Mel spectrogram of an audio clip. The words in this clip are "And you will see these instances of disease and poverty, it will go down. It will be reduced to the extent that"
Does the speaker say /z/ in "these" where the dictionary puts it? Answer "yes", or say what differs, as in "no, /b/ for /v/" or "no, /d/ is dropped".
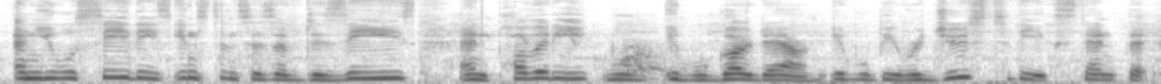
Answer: yes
